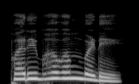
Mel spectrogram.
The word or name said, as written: ಪರಿಭವಂಬಡು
